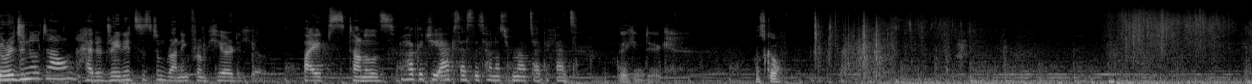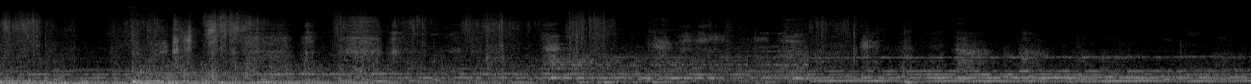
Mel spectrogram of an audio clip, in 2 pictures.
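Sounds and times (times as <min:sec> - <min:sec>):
movement through undergrowth: 0:08.2 - 0:22.2.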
